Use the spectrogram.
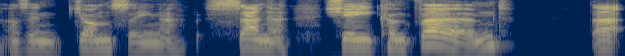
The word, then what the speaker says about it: Sena: I keep saying Cena, as in John Cena, but Senna. She confirmed that the surname is pronounced Senna.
